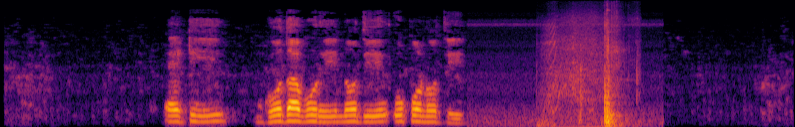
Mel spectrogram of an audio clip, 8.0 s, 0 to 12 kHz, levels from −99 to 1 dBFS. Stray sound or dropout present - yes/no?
yes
